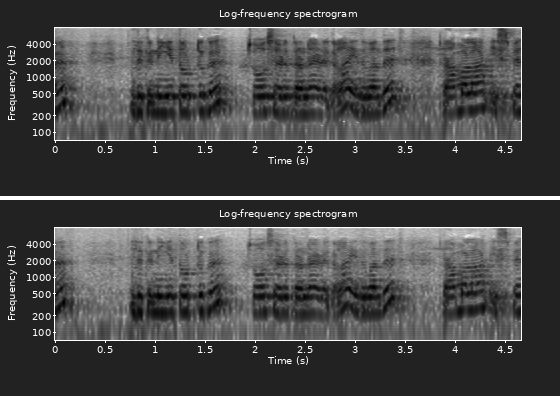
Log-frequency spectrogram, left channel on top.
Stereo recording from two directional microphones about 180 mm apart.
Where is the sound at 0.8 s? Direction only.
50° right (ahead or behind).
